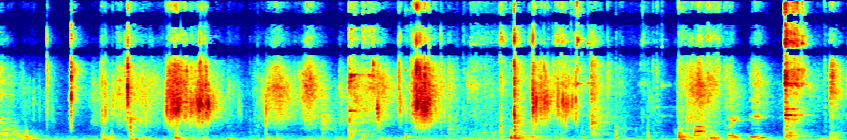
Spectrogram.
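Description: Mahjong tiles clattering and knocking together as they are pushed into the middle of the table and shuffled by hand, a continuous rattle of many small clicks.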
